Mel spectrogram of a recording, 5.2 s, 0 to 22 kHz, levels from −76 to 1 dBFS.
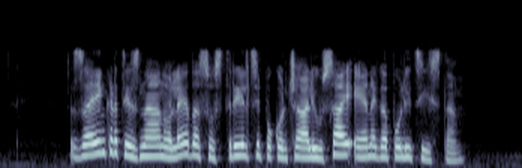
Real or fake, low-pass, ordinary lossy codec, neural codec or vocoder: real; 7.2 kHz; none; none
